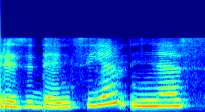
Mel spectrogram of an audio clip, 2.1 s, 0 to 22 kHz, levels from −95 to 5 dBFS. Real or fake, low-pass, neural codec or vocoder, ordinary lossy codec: real; 5.4 kHz; none; AAC, 24 kbps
